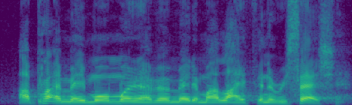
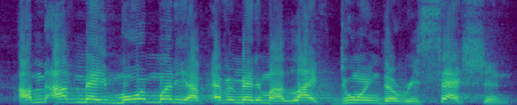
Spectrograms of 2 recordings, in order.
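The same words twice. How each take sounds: First: Fast, understated aside; offhand remark. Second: "I've made more money" raised high and punched out; insistent, high-pitched "made more money" for the crowd; emphatic repeat. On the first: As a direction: rattle it off in passing. First take, said in passing. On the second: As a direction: proclaim "during the recession" high, each word distinct. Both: Real, not acted.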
